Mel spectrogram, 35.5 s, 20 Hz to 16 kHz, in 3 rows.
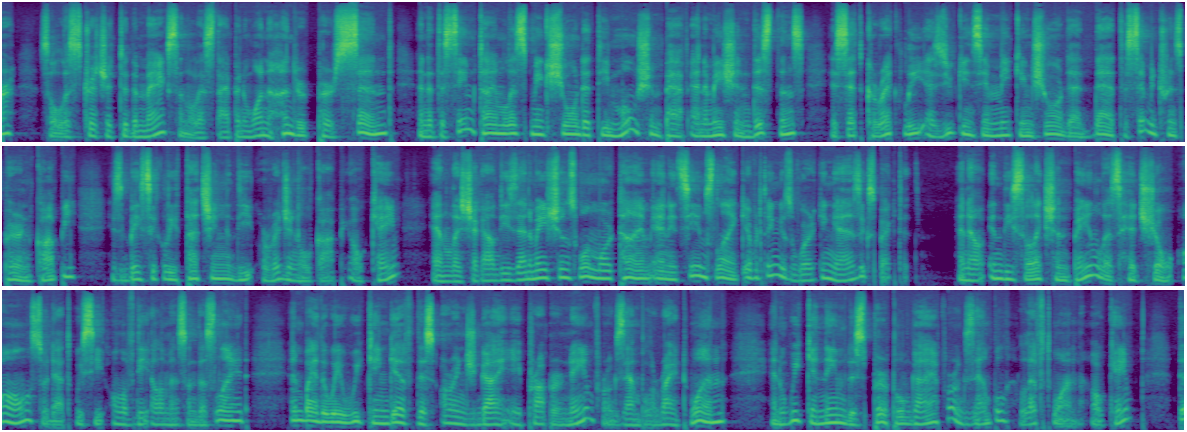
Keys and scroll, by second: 0.5-1.4 typing, 3.0 shift+5, 29.7-31.6 typing, 31.5 Left, 34.5 ctrl+a, 34.9-35.4 typing.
